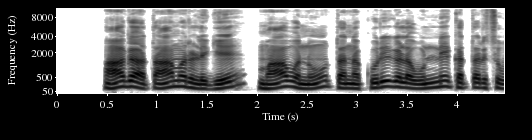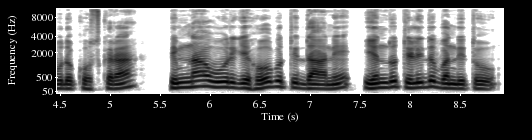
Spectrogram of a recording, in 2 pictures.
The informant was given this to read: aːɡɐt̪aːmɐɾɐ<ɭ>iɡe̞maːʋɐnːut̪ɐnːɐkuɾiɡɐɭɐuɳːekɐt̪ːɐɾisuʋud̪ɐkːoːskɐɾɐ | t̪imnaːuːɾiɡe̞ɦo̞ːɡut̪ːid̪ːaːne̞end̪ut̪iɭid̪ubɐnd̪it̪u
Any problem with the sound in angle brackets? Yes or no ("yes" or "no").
no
